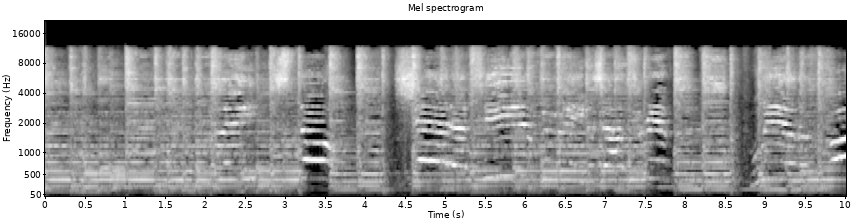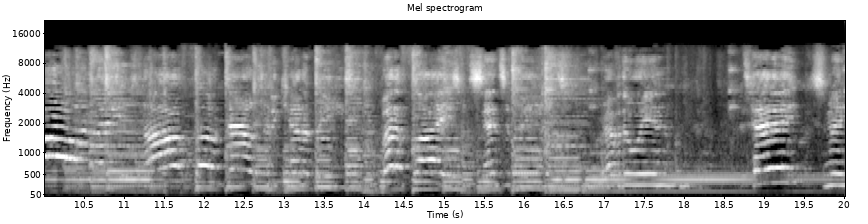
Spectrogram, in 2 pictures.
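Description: Acoustic guitar strummed steadily with a man singing over it, the voice gliding and wavering without clear words.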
